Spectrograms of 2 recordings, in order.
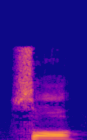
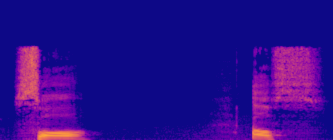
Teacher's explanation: سامعين صوت الصفير والهمس؟ ص اص. لازم يبان الصفير.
